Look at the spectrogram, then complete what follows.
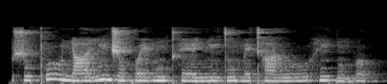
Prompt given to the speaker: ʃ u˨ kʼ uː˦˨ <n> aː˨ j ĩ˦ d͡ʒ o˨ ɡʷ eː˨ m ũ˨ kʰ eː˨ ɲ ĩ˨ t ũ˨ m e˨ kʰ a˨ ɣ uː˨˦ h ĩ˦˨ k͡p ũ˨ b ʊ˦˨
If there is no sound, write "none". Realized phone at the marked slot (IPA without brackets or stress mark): ɲ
